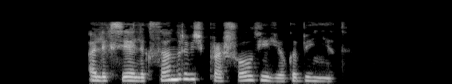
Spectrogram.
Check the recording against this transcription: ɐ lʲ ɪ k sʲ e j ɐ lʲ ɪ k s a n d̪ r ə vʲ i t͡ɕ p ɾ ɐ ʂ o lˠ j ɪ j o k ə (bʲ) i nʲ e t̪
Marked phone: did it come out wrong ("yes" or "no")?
no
